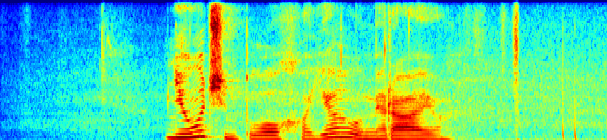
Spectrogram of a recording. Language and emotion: Russian, sad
